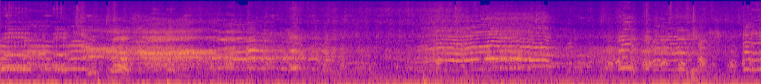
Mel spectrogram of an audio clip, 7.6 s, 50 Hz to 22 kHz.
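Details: Kukuak Balenggek roosters at a crowing practice contest in Ampang Kualo, Solok, May 2024. Several long, multi-note crows overlap, with wavering tones that step up and down, over a low, steady rumble in the background.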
